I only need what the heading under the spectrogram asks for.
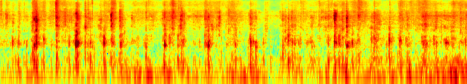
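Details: Friesian mares out in the pasture; scattered hoof strikes and clip-clops in uneven bursts, some louder thuds, over a soft background rustle.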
